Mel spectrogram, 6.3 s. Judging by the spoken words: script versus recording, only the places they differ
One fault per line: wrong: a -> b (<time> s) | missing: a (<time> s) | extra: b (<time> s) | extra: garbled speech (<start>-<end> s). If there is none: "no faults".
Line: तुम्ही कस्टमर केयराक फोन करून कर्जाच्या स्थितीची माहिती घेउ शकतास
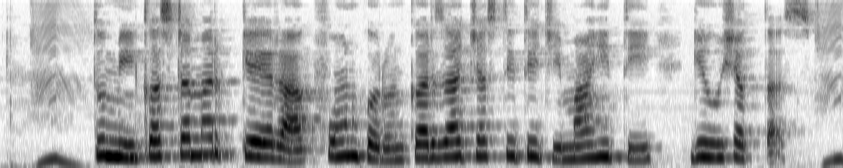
no faults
